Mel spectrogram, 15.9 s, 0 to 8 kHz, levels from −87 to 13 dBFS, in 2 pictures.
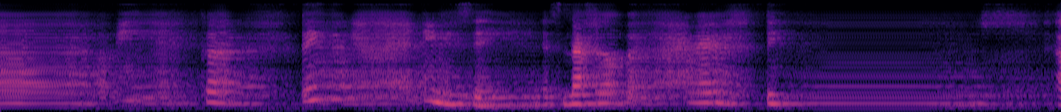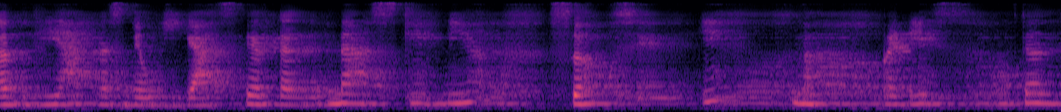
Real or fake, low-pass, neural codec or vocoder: fake; 7.2 kHz; codec, 16 kHz, about 1 kbps, DyCAST, with the encoder's durations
